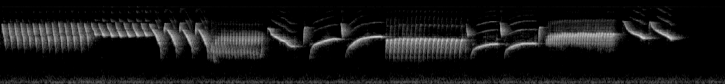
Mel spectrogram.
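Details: Canary song played to coax a quiet canary into singing, a busy run of rapid rattling trills, buzzy rolls and quick upswept and downslurred whistles that switch every second or so, high-pitched throughout.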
